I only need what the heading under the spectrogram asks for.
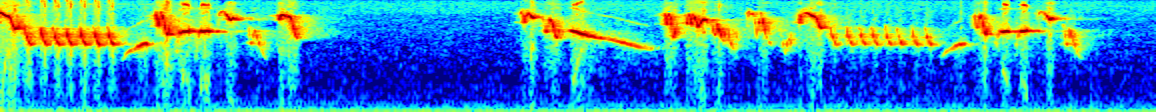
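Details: Canary song intended for training singing canaries: opens with a fast, dense repeated trill, followed by falling whistled sweeps and another rapid trill after a short silence.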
